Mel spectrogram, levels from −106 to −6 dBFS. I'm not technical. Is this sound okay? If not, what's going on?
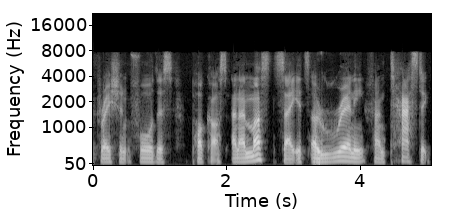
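No. There are bit errors on an ADPCM link from about 3.30 to 3.45 s, heard as a short stretch of pops and roughness with the level briefly jumping. The call travels as a compact digital code, and a small share of its bits were flipped in transit. Each wrong bit also throws off the decoder's running guess about the sound and how large its next step should be, so the damage lingers for a few milliseconds before it recovers.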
